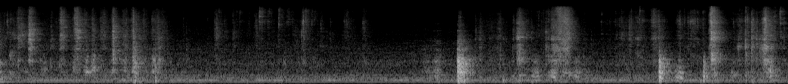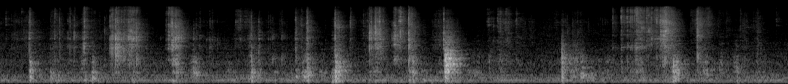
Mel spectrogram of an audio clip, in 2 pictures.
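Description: Needle-nose pliers and small metal speaker parts clicking and clinking irregularly as the wire leads on a small speaker's terminals are worked, with a few louder knocks, over a low steady hum.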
